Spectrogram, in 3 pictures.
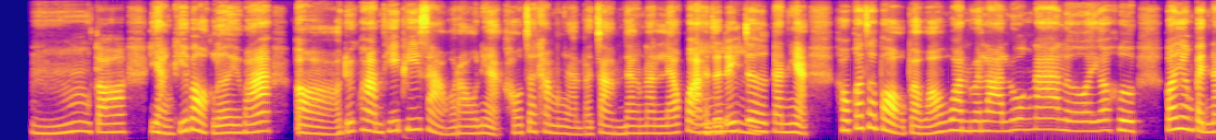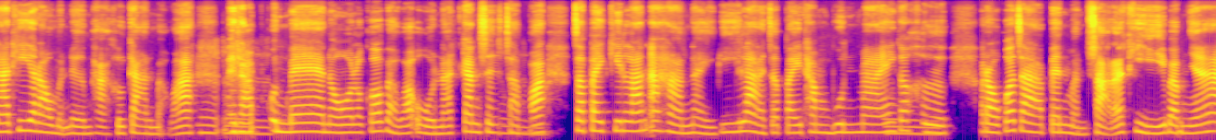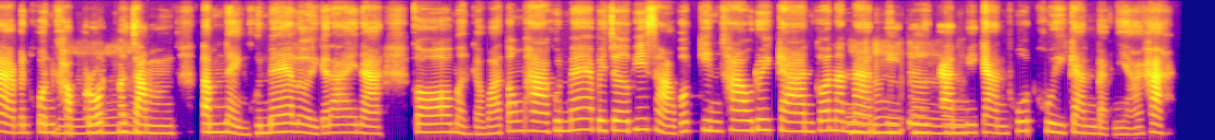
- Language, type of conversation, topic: Thai, podcast, จะจัดสมดุลงานกับครอบครัวอย่างไรให้ลงตัว?
- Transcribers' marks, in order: none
